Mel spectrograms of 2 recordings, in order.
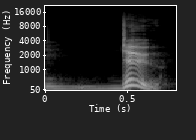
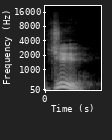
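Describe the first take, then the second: First: The word sounds just like 'do'. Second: The word sounds clearly different from 'do'. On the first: This is how Americans say it. "Americans say do" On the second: This is the speaker's own pronunciation. "That word that I say it as due"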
